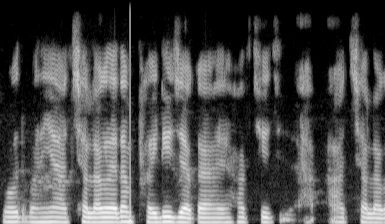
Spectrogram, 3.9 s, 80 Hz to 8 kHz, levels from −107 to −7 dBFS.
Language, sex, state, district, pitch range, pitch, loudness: Hindi, female, Bihar, East Champaran, 160-170 Hz, 165 Hz, -17 LUFS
